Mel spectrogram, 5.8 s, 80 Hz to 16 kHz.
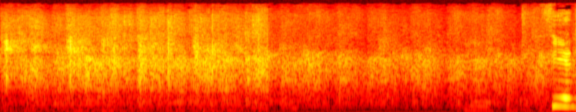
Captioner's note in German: Beifall CDU und BÜNDNIS 90/DIE GRÜNEN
